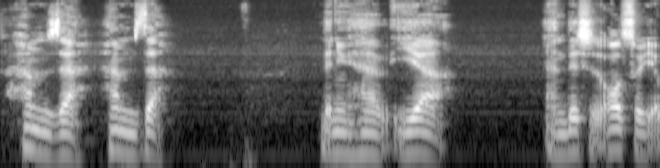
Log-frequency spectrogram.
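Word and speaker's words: ي: Then you have ya, and this is also ya. Both of them are ya. Just like in English, you would say ya, ya. So it's that sound.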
